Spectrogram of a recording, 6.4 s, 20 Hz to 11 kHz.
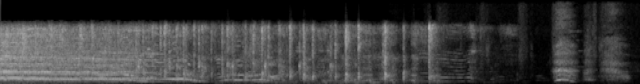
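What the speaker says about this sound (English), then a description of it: "Give us a cheer." A small group of people cheering and whooping at the 2022 NSW Architecture Awards ceremony, loud bursts of excited voices and some clapping that fade out, then one short shout at the end.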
